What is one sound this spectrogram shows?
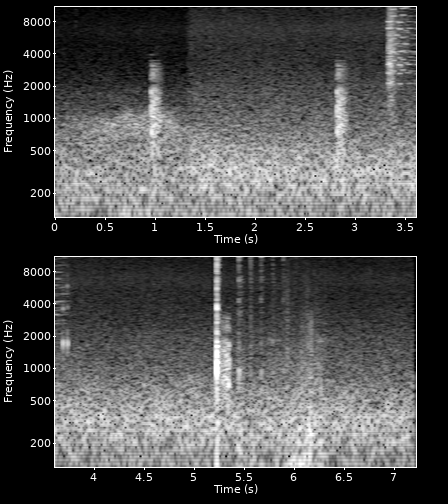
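Short electronic clicks and blips sound now and then.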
